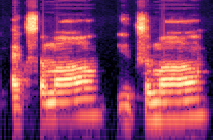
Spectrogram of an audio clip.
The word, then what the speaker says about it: Uxmal: One of the places that James Wood talks about throughout the book is uh, I don't want to mispronounce it, but it's Examal Temple.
